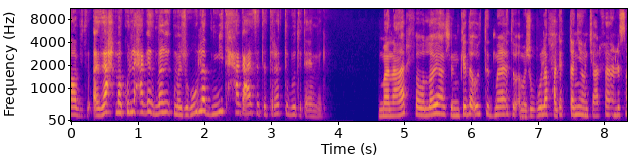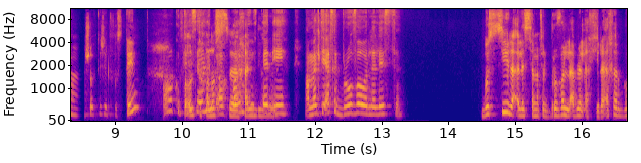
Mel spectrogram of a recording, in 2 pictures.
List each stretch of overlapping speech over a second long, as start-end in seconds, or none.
9.9-11.5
